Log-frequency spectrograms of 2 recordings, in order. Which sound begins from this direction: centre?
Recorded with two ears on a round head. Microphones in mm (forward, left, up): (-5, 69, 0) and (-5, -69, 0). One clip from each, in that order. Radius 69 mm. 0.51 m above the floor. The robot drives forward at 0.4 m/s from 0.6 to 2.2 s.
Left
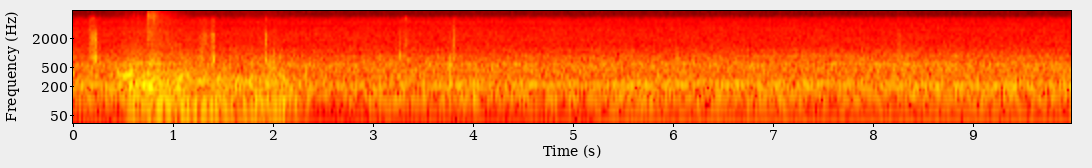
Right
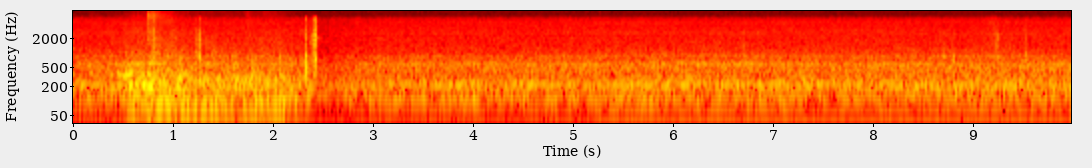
A drawer, at 0.1 s.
